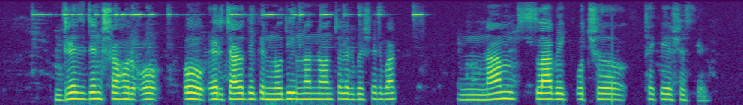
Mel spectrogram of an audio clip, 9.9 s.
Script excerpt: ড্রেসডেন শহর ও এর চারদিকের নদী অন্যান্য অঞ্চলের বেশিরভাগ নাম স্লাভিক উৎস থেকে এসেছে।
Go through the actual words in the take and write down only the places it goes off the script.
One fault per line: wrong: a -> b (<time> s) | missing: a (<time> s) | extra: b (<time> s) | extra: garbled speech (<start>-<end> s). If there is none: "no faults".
no faults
